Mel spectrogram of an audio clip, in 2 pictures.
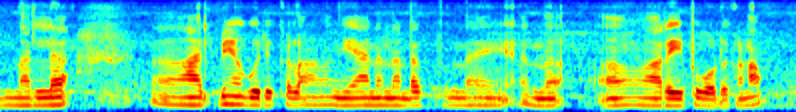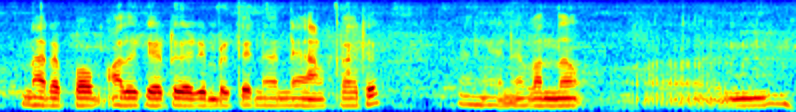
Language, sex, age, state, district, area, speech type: Malayalam, female, 60+, Kerala, Pathanamthitta, rural, spontaneous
